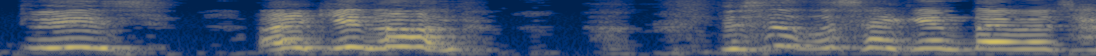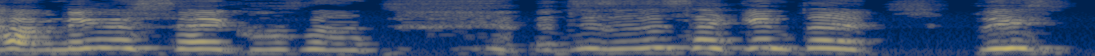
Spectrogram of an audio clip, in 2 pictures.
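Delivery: high, loud dismay; panicked pleading. Real, not acted. Streamer reacting to the mishap happening a second time, panicked. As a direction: plead urgently, voice jumping up.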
